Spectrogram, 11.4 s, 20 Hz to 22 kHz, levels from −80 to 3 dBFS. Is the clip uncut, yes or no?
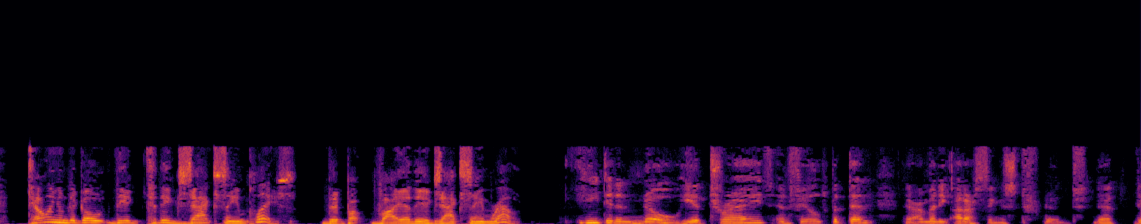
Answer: yes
